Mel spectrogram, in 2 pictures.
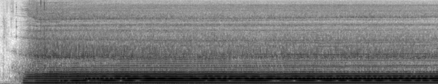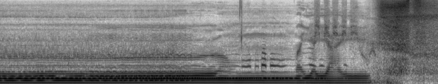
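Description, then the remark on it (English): Several voices hum and buzz together to start a show, in a long, steady low drone, holding a rich harmonic tone for about fifteen seconds before breaking off into a brief burst of breathy noise. “Let's just make a noise together. Ready? We're gonna just buzz it out to start the show.”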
